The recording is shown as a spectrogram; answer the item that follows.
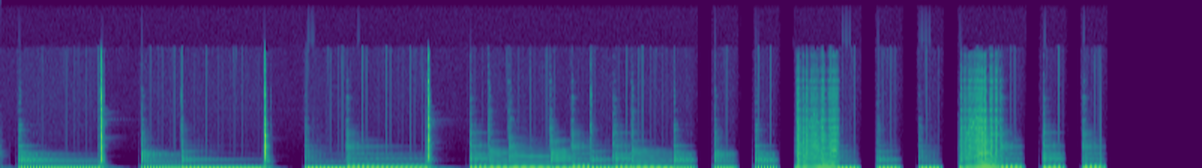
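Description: Ample Bass P Lite II virtual electric bass, a sampled Precision-style bass guitar, playing back a bass line from MIDI. It opens with long held notes, moves into quicker, shorter notes with a few upward slides, and stops about a second before the end.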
